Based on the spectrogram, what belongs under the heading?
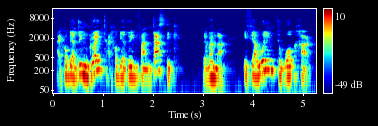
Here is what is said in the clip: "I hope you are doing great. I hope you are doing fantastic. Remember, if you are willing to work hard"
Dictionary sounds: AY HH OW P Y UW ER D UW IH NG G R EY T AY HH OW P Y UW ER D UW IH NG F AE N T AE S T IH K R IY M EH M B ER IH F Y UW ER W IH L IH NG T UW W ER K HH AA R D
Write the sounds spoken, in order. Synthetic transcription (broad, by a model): AY HH OW P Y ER D UW IH NG G R EY T AY HH OW P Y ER D UW IH NG F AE N T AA S T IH K R IY M EH M B ER IH F Y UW ER W IH L IH NG T UW W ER K HH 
